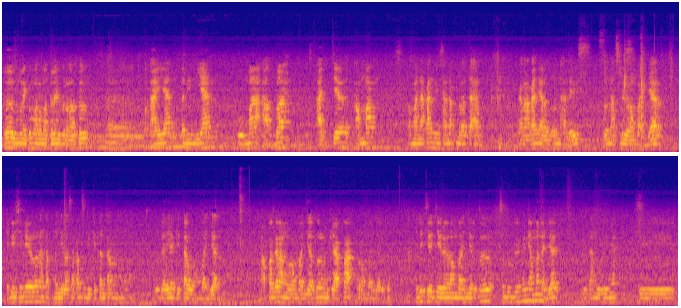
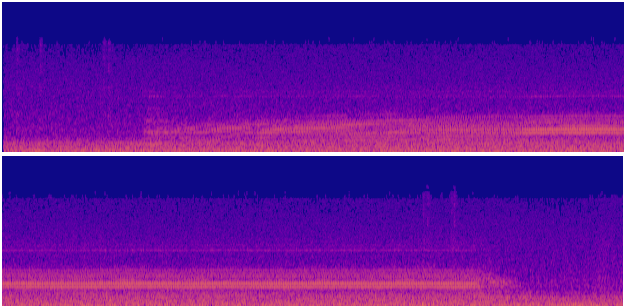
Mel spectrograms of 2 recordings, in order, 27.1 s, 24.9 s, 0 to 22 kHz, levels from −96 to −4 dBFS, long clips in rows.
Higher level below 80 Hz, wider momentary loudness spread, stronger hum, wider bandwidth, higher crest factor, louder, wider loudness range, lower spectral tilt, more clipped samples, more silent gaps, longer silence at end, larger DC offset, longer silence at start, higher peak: about the same, -50 dBFS vs -52 dBFS; first, 14 LU vs 6 LU; neither; about the same, 8.8 kHz vs 8.2 kHz; first, 20 dB vs 14 dB; first, -21 LUFS vs -47 LUFS; about the same, 3 LU vs 4 LU; about the same, -6.5 dB/octave vs -7 dB/octave; neither; neither; about the same, 0 s vs 0 s; neither; about the same, 0 s vs 0 s; first, 0 dBFS vs -30 dBFS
